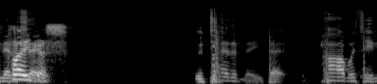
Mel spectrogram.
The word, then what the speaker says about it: Plagueis: Yeah, people are always thinking it's Plagueis, and I've listened to a lot of like the Plagueis novel Plagueis novel, which is obviously set before episode 1.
